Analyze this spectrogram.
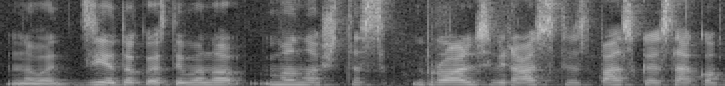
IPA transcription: nʊ ˈʋɐ d͡zʲiɛˈdʊkɐs tɐɪ ˈmɑːnoː ˈmɑːnoː ˈʃʲɪtɐs ˈbroːlʲɪs ʋʲiːˈrɐʊsʲɛs tɐɪ ˈʋʲɪs ˈpɑːsɐkoːjoː ˈsɑːkoː

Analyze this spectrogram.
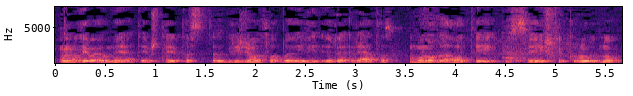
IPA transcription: ˈmɑːnoː tʲeːˈʋɐɪ jɛʊ mʲɪˈrʲæː tɐɪ ʊʃ tɐɪ tɐs tɐs ɡrʲiːˈʒʲɪmɐs lˠɐˈbɐɪ rʲɛ ˈrʲæːtɐs ˈmɑːnoː ˈɡɐlˠʋɐ tɐɪ jɪˈsɐɪ ɪʃ tʲɪkˈruːjʊ ˈnʊ

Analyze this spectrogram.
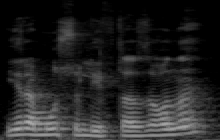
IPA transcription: ˈiːrɐ ˈmuːsʊ ˈlʲiːftɐ ˈzoːnɐ

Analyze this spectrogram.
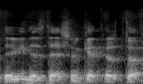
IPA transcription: dʲɛˈʋʲiːnʲɛzʲˌdʲæːʃʲɪm kʲɛtʲʋʲɪrˈtuː

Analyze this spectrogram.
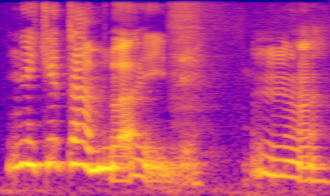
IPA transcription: nʲɪ kʲɪˈtɐm ˈlˠɐɪdʲɪ ˈnʊ

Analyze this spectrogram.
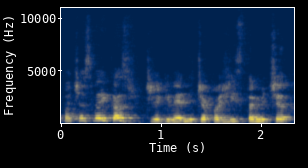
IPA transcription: ˈpɑːˌt͡ʃʲæːs ˈʋɐɪˌkɑːs ˈt͡ʃʲɛ ɡʲiːˈʋʲæːnʲɪ ˈt͡ʃʲɛ pɐˈʒʲiːstɐmʲɪ ˈt͡ʃʲɛ

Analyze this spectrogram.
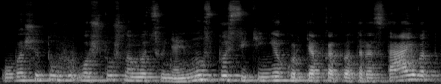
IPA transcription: oː ʋɐ ʃʲɪˈtuː oː ʃʲɪˈtuː ʃlˠɐˈmʊt͡sʲuː ˈnʲɛ ɪn ˈmuːs ˈpʊsʲiː ˈtʲiː ˈnʲiɛkʊr ˈtʲɛp kɐt ˈʋɐt rɐsˈtɐɪ ˈʋɐt

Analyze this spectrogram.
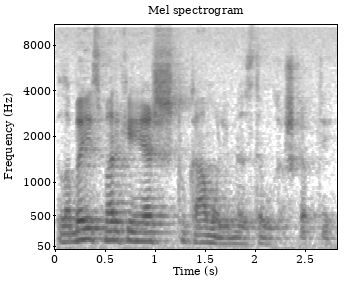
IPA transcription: lˠɐˈbɐɪ ˈsmɐrʲkʲɛɪ ˈɐʃ tuː kɐˈmuɔlʲiː ˈmʲæːzdɐʋɐʊ kɐʃˈkɐp tɐɪ

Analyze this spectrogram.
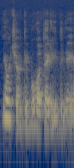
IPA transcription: ˈjɛʊ ˈt͡ʃʲɛ ɡʲɪ ˈbʊʋoː tɐˈrʲiːbʲɪnʲɛɪ

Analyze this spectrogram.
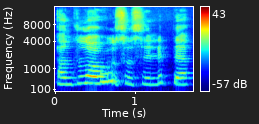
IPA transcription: ɐnt ˈlˠoːʋuː sʊsʲɪˈlʲɪpʲɛ

